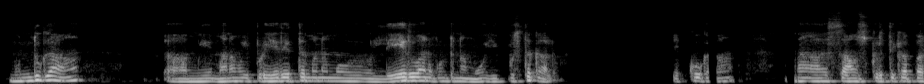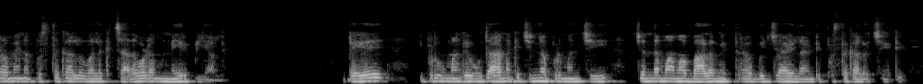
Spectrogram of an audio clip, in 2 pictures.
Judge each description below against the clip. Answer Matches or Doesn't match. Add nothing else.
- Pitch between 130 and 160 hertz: Matches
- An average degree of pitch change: Doesn't match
